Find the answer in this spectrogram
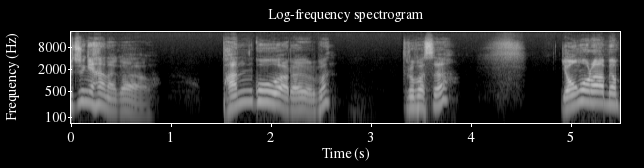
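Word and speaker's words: Van Gogh: 또 그 중에 하나가 반고 알아요, 여러분? 들어봤어요? 영어로 하면 반고지만 원래는 반 호흐. 호흐. 왜냐면 반고는 네덜란드 사람이었으니까. 네덜란드어로는 G가 흐 발음 나거든요.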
